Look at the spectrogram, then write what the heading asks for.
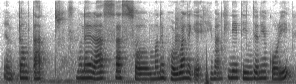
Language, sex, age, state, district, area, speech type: Assamese, female, 30-45, Assam, Sivasagar, rural, spontaneous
